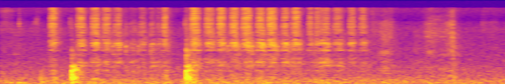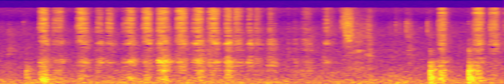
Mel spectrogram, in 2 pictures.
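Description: A green colored pencil is rubbed and scratched across a flat paper coloring book page in shading strokes. Quiet, bright, papery scratching comes in rapid bursts of back-and-forth strokes, separated by short pauses and softer rubbing.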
